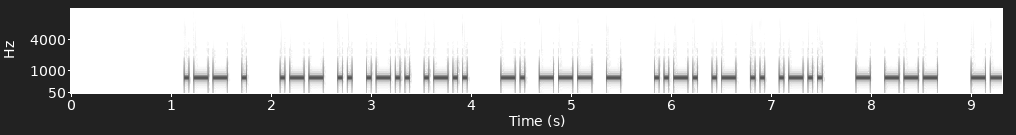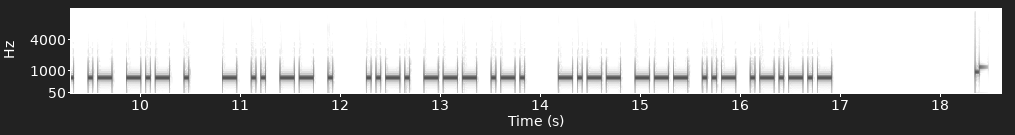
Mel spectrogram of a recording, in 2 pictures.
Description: Morse code, heard as a keyed tone, about 25 wpm, 700 Hz. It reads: WE WILL NOT FAIL TO MAKE TIME FOR YOU.
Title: Sentences from Top 1100 Words 25wpm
